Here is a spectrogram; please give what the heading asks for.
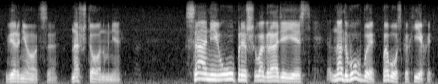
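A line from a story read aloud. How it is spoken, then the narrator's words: Plain. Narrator (Russian): сказал Шишка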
